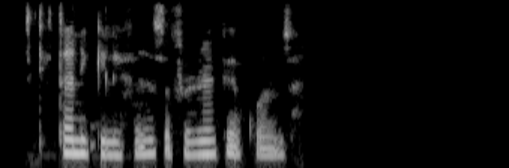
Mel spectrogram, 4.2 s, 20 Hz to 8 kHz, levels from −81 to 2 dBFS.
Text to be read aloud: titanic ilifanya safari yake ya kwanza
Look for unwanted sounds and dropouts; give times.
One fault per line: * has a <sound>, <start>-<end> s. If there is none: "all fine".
all fine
